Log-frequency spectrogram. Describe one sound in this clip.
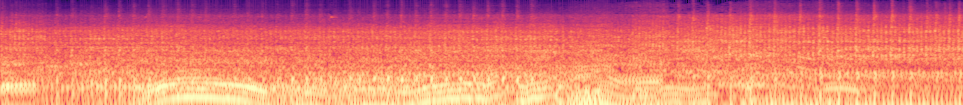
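Other dirt bike engines rev nearby.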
